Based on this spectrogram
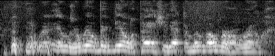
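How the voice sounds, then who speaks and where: Speaking in a Southern US accent, a man with a high pitch talks at a moderate pace. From US South (Florida panhandle). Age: 80s+. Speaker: war veteran. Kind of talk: interview. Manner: halting.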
